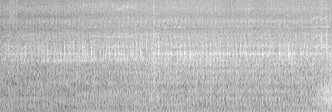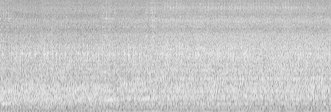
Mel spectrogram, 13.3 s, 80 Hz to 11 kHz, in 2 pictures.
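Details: Kubota B7500 4WD hydrostatic tractor, 21 HP diesel, 1,249 hours, loader and belly mower: small diesel ticks over at an even clatter then settles to a steady lower idle, no knocks or misses; healthy normal idle.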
